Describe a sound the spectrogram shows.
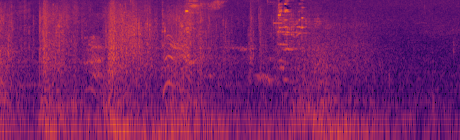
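A magical whoosh bursts as a whip strikes.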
